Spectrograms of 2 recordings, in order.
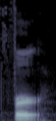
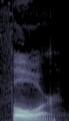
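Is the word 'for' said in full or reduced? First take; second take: reduced; full. First: The vowel is reduced and weak. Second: The vowel is full and clear. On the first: "we reduce it to a for" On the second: "we pronounce that full for"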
